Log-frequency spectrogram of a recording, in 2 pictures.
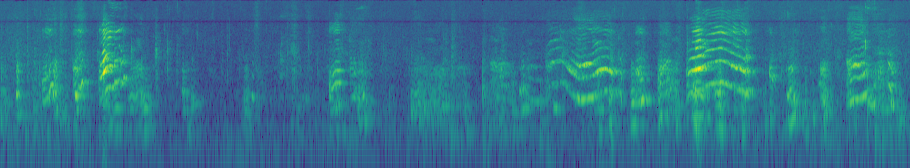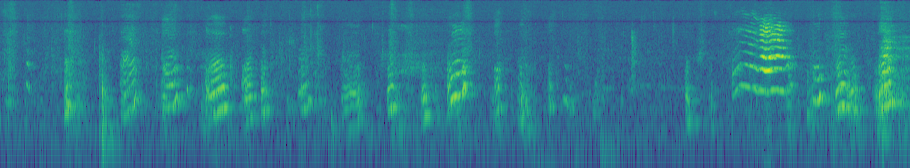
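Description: Leonberger puppies eating minced tripe from a steel bowl: quick wet chewing and smacking clicks throughout, with high, wavering puppy whines about a third of the way in and again near the end.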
